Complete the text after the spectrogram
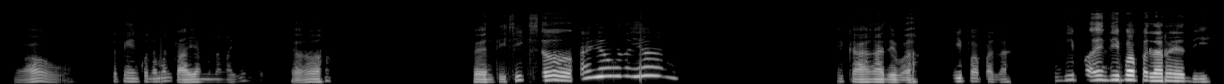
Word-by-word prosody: Wow, 115 +2 -9 0.4
sa - - -15
tingin 135 -3 -9
ko 140 - -11
naman 150 +4 -9
kaya 115 +2 -1
mo 120 0 -14
na 115 - -20
ngayon, 110 +9 -22 0.2
eh, - - -56 0.3
oo. 120 +5 -4 1.5
26 120 - -5
oh, 195 -3 +4
kaya 360 +5 +3
mo 390 - 0
na - - -6
yan. 385 -6 -1 1.6
Ika 125 -2 -8
nga 120 0 0
'di 110 -1 -1
ba? 105 0 -3 0.4
Hindi 145 +1 -4
pa 145 -1 -6
pala, 120 -2 -12 0.5
hindi 175 +5 -10
pa - - -8
hindi 205 0 +3
pa 215 - +13
pala 175 -3 +7
ready. 145 -7 +1
140 Hz, 145 wpm, -24 LUFS, 120-195 Hz, 1.6 s, pa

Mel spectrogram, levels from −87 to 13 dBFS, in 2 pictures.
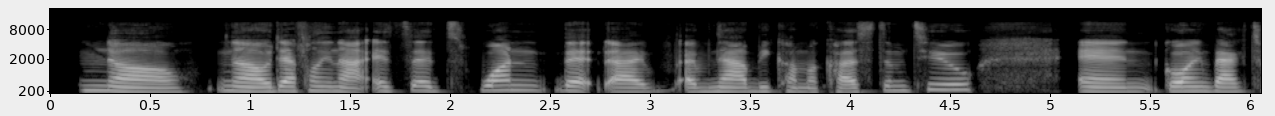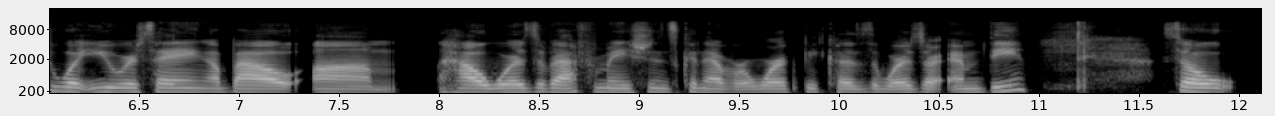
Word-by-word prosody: No 185 -6 +3
no, 195 -3 +4
definitely 205 +1 +2
not, 175 -3 +4
it's 200 +1 -4
it's 205 -3 -4
one 230 0 0
that 210 -3 +3
I've 175 0 +3
I've 180 +1 0
now 185 -1 +4
become 185 -1 -7
accustomed 175 +6 -3
to, 255 -1 -4 0.5
and 185 -1 +2
going 200 0 +3
back 190 -1 +4
to 205 - -10
what 190 -2 0
you 180 +1 -4
were 175 -1 -1
saying 175 -1 -2
about, 155 -1 +3
um, 145 -3 -1 0.2
how 165 0 +2
"Words 170 +1 -1
of 170 - -6
affirmations 160 -1 -3
can 180 - -9
never 145 -3 -3
work 150 0 -1
because 150 -2 -7
the 150 - -8
words 150 +1 -2
are - - -1
empty," 170 +10 -3 0.7
so, 180 -4 +2
180 Hz, 185 wpm, -24 LUFS, 160-195 Hz, 0.7 s, no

